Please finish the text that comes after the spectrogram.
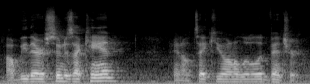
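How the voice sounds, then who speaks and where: A man's voice: medium pitch, rapid-fire, rough recording. A man in his thirties chatting casually to a handheld camera as a travel vlogger, mostly outdoors. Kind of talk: casual vlog talk to camera. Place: mostly outdoors by windy seaside. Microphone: handheld camera at arm's length. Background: wind, music.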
